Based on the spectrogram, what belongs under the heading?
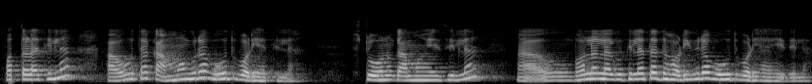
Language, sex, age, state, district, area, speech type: Odia, female, 60+, Odisha, Dhenkanal, rural, spontaneous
